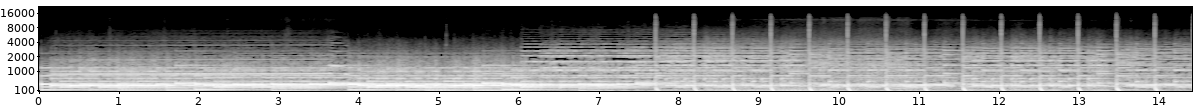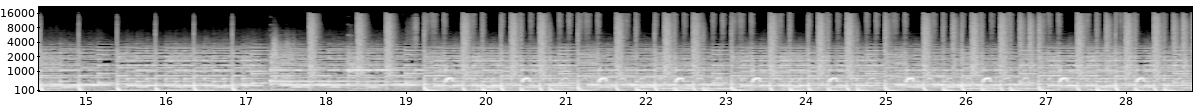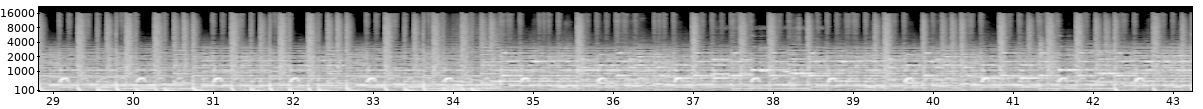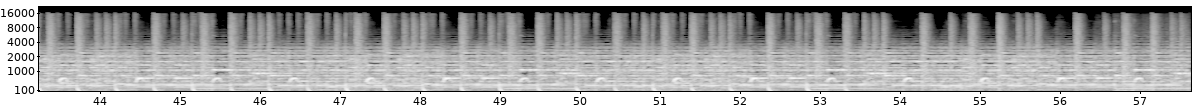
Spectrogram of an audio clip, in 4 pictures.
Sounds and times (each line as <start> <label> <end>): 0.0 music 57.6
